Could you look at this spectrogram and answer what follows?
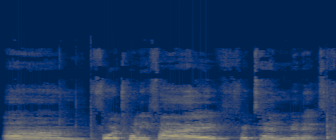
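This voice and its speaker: A woman's voice: mid-range voice, takes it slowly, darkish tone. A woman, chatting informally to viewers in a home vlog and often repeating her phrases. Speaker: lifestyle vlogger. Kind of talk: casual vlog chat to viewers. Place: rooms at home, indoors. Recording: roomy echo, background noise.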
